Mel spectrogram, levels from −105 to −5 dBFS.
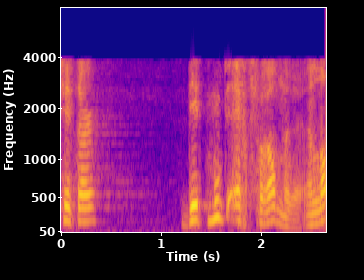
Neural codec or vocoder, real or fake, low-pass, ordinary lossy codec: none; real; 7.2 kHz; AAC, 16 kbps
